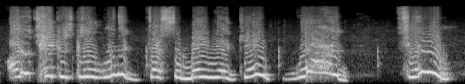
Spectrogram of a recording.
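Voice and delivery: high-pitched commentator's countdown; rising excitement into the count; excited pinfall call. Real, not acted. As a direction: call the near-win, voice climbing high.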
